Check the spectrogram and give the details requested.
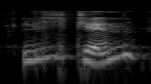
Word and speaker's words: lichen: Le lichen, vous voyez, ici on a le CH qui est prononcé que, donc il faut faire attention. lichen.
